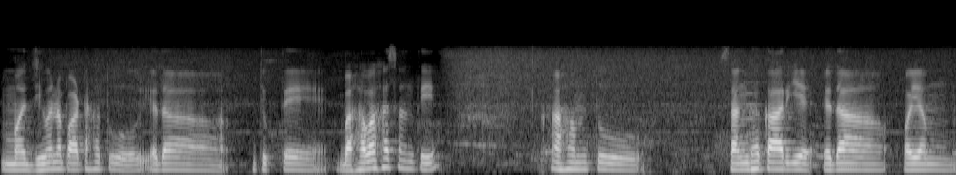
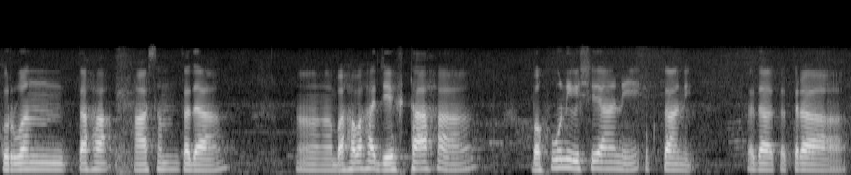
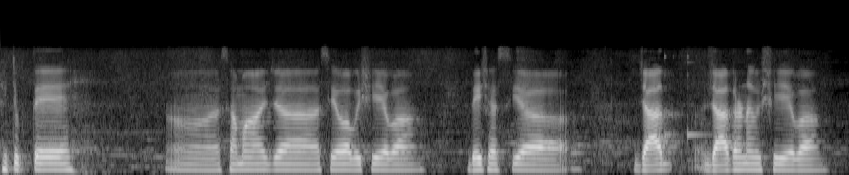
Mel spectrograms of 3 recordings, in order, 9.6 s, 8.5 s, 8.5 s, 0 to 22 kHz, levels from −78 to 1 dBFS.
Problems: background sounds at intervals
